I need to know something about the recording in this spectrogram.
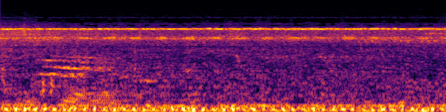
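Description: Steady high-pitched insect drone with a low rumble underneath. The tail end of a voice is heard in the first half second.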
